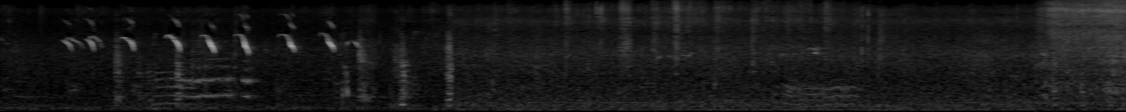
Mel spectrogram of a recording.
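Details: Newly hatched blackish chicks beside their hen after hatching from eggs: a quick series of high, thin, downward-sliding peeps for about three seconds, then quiet rustling and background noise.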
